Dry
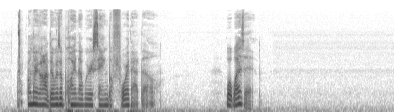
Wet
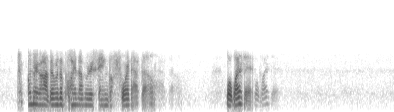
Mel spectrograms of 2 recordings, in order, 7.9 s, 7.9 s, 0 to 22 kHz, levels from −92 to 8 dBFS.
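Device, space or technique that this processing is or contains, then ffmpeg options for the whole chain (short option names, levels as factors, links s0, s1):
satellite phone: -af "highpass=380,lowpass=3200,aecho=1:1:543:0.0668" -ar 8000 -c:a libopencore_amrnb -b:a 5900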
